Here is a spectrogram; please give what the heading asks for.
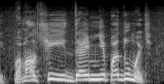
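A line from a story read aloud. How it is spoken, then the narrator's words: Barked. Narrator (Russian): рявкнула Чармейн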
